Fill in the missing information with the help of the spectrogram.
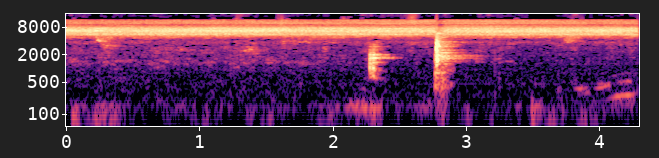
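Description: A steady, high-pitched chorus of insects shrilling in the trees. About two and a half seconds in, two sharp knocks come half a second apart, the second louder.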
